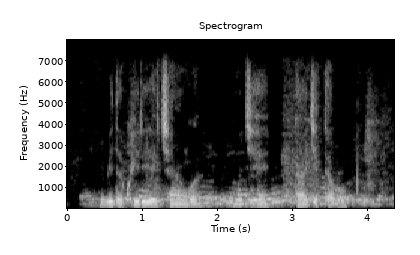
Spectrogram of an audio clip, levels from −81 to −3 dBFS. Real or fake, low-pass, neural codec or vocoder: real; 7.2 kHz; none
